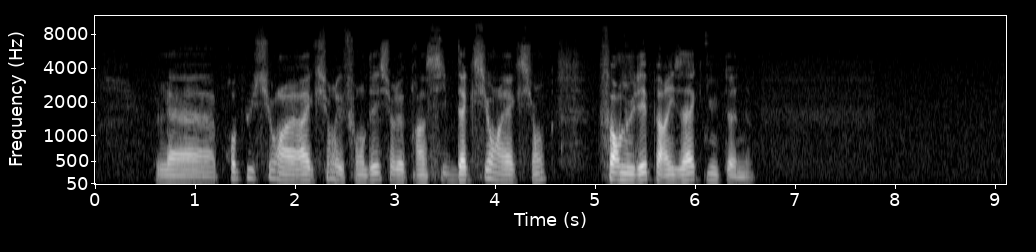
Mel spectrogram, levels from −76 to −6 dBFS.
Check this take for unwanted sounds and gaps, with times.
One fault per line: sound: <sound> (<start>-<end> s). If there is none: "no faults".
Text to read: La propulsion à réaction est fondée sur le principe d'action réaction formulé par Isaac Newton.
no faults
